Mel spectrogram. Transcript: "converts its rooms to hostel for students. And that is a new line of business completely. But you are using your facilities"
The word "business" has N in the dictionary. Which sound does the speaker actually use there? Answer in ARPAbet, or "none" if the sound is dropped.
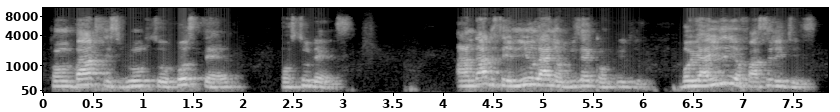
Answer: none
